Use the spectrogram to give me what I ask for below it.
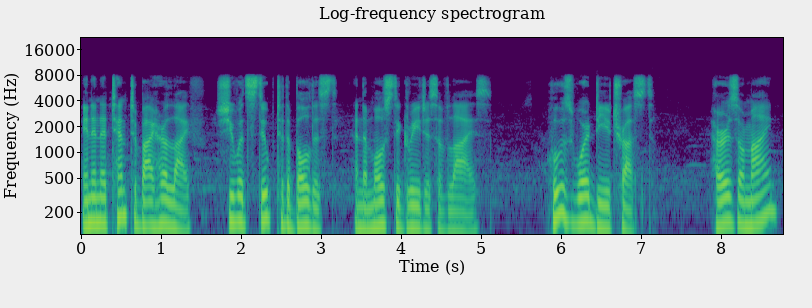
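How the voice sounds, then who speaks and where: A man acts out a melancholic elven hunter for a video game. His hollow voice is formal and solemn, set on vengeance, at an ordinary male pitch. The audio is a little dull. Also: measured pace, a little mellow, no echo, lightly acted. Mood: grave, accusing. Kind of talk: video game character dialogue.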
